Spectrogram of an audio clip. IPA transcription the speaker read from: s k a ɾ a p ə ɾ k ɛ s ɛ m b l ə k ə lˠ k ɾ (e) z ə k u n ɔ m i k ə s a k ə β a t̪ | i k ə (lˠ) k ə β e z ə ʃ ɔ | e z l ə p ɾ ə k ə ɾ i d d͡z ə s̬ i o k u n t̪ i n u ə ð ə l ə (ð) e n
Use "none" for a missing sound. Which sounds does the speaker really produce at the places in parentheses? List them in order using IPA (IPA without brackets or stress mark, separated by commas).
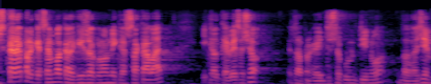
i, lˠ, ʒ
